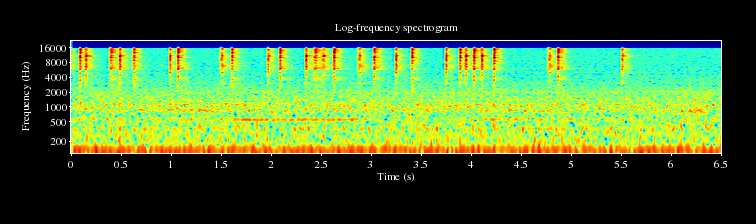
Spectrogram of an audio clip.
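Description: Computer keyboard keystrokes and mouse clicks, irregular and a few a second, over a low steady hum.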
